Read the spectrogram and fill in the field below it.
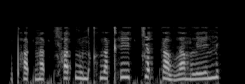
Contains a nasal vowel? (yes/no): no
